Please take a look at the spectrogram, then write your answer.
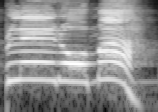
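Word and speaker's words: πλήρωμα: La palabra plenitud en el idioma griego se pronuncia pleromá.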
